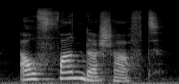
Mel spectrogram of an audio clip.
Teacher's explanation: if there isn't enough time to get both an F and a V out together, then all we need here is a slightly lengthened unvoiced consonant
